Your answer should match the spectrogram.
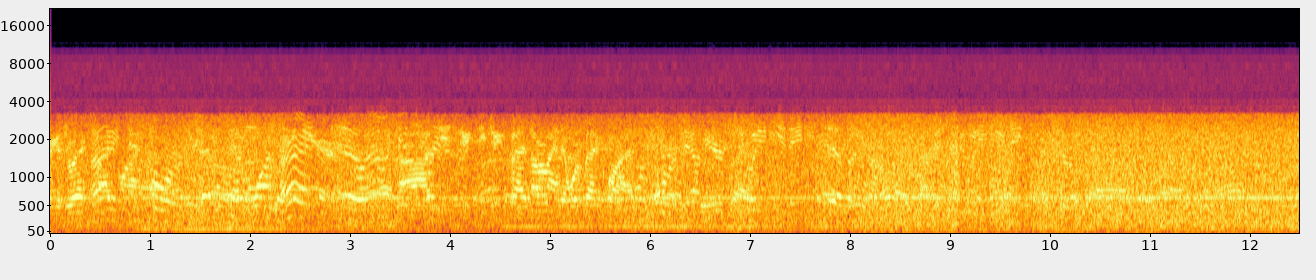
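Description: A distant station's voice received over a two-way radio's speaker, narrow-band and buried in static so the words are hard to make out, with a steady whistle running under it.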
